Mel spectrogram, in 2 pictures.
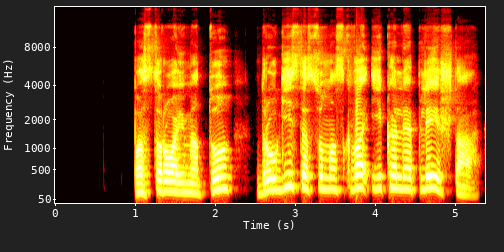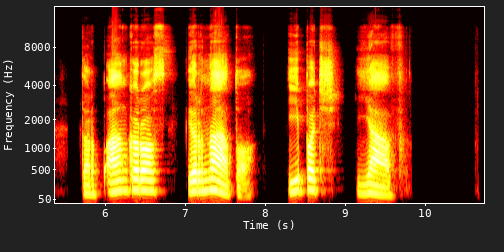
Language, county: Lithuanian, Klaipėda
